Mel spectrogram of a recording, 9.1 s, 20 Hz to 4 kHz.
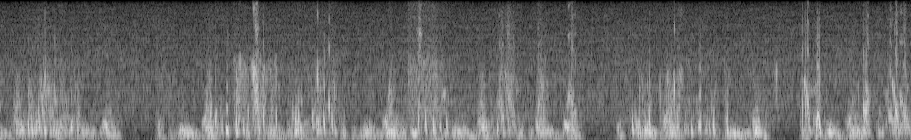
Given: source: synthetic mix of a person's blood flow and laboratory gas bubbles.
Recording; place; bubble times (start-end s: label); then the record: Doppler ultrasound of blood flow; precordium
0.00-0.03 s: bubbles
0.13-0.83 s: bubbles
2.08-2.81 s: bubbles
2.87-3.48 s: bubbles
3.88-3.94 s: bubbles
4.07-4.52 s: bubbles
4.84-5.19 s: bubbles
5.34-5.50 s: bubbles
5.65-5.80 s: bubbles
6.29-6.53 s: bubbles
6.57-7.19 s: bubbles
7.24-7.33 s: bubbles
7.75-7.80 s: bubbles
8.00-8.25 s: bubbles
8.47-8.54 s: bubbles
8.58-9.12 s: bubbles
From the record:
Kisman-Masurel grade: 233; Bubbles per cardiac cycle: several, 3 to 8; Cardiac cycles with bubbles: 50 to 99%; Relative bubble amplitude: loud (0.450 to 0.775); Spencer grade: 3 (all of the cardiac periods contain showers or single bubble signals, but not dominating or overriding the cardiac motion signals); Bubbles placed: anywhere in the cardiac cycle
